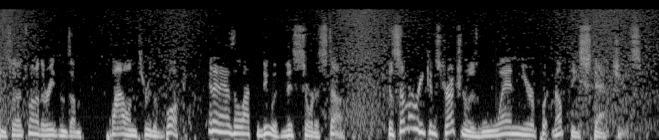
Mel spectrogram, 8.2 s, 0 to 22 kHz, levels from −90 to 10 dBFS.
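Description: Overdone noise removal runs through the whole speech clip. The noise reduction was set too strong. It cuts individual frequency bands whenever they sit near its noise estimate. The background drops and breaks into twinkling specks. Quiet parts of the voice vanish too.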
